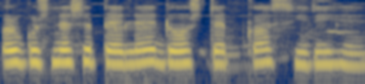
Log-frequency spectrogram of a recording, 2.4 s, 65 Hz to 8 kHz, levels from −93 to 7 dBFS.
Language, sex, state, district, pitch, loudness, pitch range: Hindi, female, Arunachal Pradesh, Longding, 220 Hz, -14 LUFS, 210-230 Hz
